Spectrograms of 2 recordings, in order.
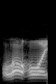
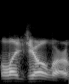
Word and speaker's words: La Jolla: and yes indeed chat I just learned how to pronounce that the right way last week La Jolla not legolar who the hell says La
